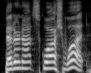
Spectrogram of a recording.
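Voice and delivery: put-on child's voice. Child asks, story read.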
